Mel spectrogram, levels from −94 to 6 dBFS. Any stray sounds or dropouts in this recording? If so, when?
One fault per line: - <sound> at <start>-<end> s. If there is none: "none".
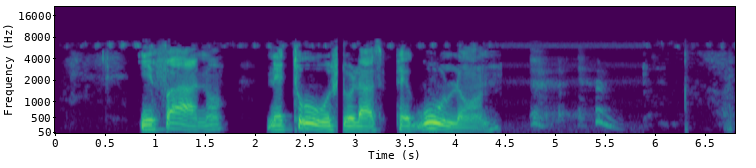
- dropout at 2.8-2.9 s
- throat clearing at 4.7-5.7 s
